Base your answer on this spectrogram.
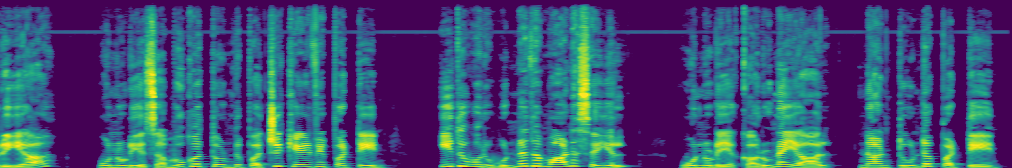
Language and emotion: Tamil, happy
